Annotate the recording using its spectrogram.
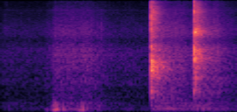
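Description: Three short knocks: a softer dull one about half a second in, then two sharp, louder ones close together about a second and a half in.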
